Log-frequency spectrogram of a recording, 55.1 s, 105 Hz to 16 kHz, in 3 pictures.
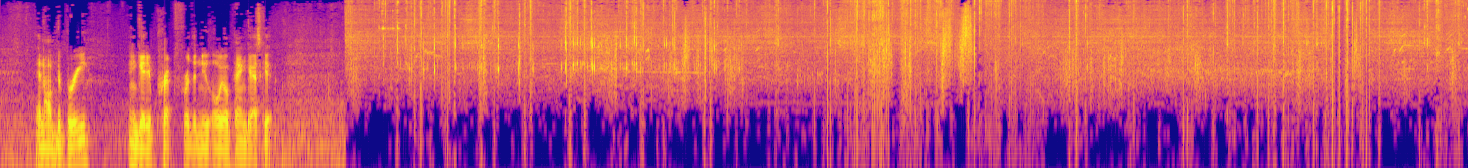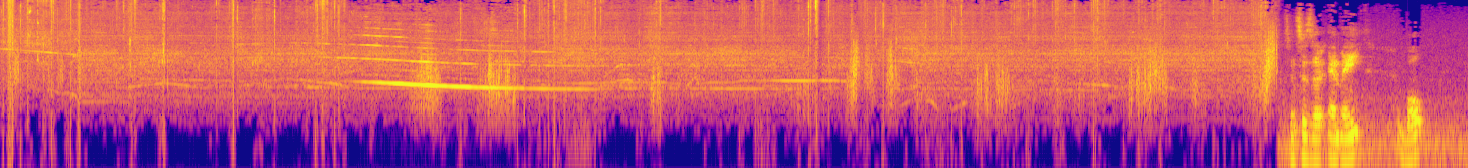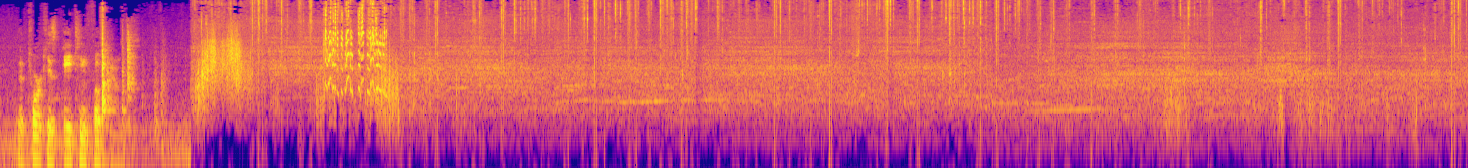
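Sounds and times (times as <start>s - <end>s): tool scraping metal: 4.3s - 31.7s
brief falling squeal: 22.4s - 26.3s, 40.7s - 41.6s.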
